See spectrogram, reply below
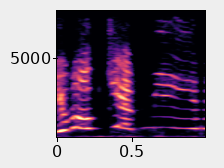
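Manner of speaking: put-on high cackling old hag voice. Voicing an old lady fleeing the group: cackling old lady. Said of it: "kind of cackles for a moment".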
